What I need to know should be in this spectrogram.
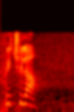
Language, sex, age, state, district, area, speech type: Urdu, female, 18-30, Uttar Pradesh, Gautam Buddha Nagar, rural, read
